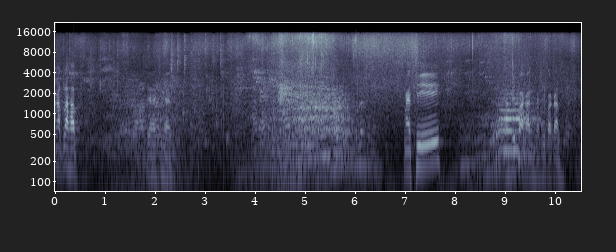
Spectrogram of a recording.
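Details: Real Douglass, an Angus described as the biggest cattle in Indonesia and king of Angus cattle, gives a short harmonic moo late in the recording, followed by a fainter second low call, over steady broadband rushing background noise.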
